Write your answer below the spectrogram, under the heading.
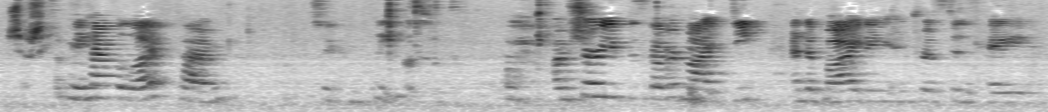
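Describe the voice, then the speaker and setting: A woman playing a polite, sadistic torturer count, deliberate and clinical, in a staged reading of a comic play. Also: high-pitched. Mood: clinically menacing. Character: courteous, sadistic torturer count, coolly scholarly. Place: auditorium stage, recorded from the audience. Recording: echoey hall, distant, noisy audience room.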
